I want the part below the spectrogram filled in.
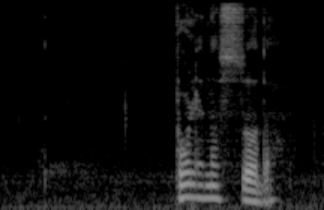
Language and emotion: Russian, neutral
